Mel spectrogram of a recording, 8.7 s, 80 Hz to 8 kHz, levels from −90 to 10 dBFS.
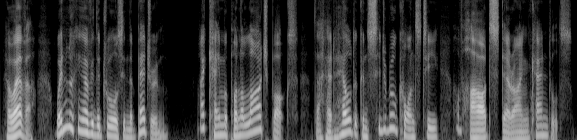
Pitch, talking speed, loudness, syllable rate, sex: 150 Hz, 175 wpm, -20 LUFS, 5.7 syllables/s, male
